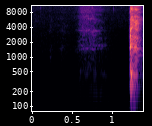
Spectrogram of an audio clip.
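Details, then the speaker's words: Cough from an adult livestream host whose voice is hoarse and raspy and whose face feels congested; he says "pardon me" afterward. "if you'll bear with me, voice is a little raspy, face is a little congested, but we're doing our best."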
